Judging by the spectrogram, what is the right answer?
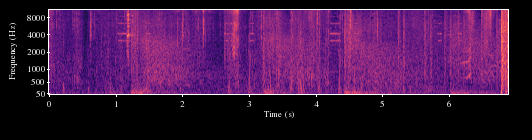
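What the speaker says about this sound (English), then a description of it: "Throwing frag! Throwing frag!" Battlefield 2 combat soundscape with a frag grenade: several loud blasts and gunfire bursts crack out across the clip, amid continuous battle noise and a sharp boom at the very end.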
